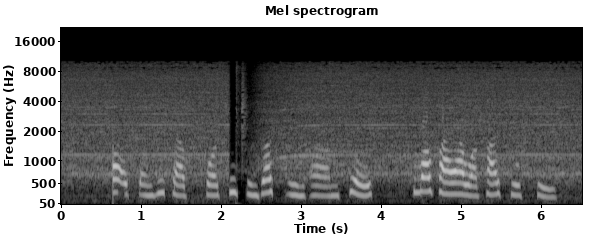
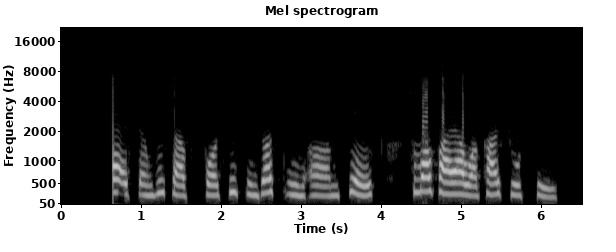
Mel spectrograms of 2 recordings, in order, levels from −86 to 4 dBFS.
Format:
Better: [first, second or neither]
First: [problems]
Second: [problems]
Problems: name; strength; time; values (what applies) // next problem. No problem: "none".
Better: second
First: background sound (Domestic sounds, home sounds); 11 dB below the speech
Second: none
